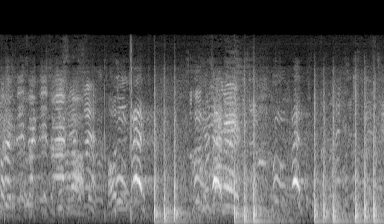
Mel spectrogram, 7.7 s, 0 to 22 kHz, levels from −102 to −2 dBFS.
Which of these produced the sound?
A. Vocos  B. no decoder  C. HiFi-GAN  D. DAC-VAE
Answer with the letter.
B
